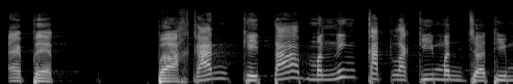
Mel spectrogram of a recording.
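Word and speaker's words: עבד: Ayin, bet, dalet. Itu bacanya ebed.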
